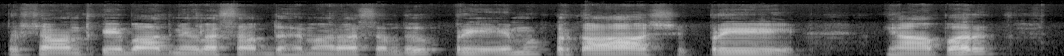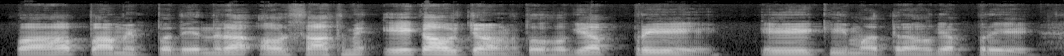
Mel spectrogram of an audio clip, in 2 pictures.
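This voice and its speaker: Patient man spelling out syllables slowly. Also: medium pitch, steady tone. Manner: slow, patient, spells syllables aloud and repeats them. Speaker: teacher. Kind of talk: step-by-step handwriting lesson. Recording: dull lo-fi sound.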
